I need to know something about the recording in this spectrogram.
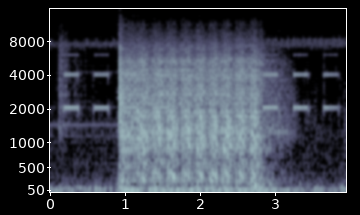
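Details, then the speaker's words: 1998 Mercedes C230 (W202) that sat in a field since 2018, cranked on very low oil: the starter spins it evenly for about two seconds between dash chimes with no galloping, so compression seems fine. "cool spins over I didn't really hear any Galloping or anything like that shush so the compression should be fine um even with having real low oil and whatnot it spun over just fine"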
